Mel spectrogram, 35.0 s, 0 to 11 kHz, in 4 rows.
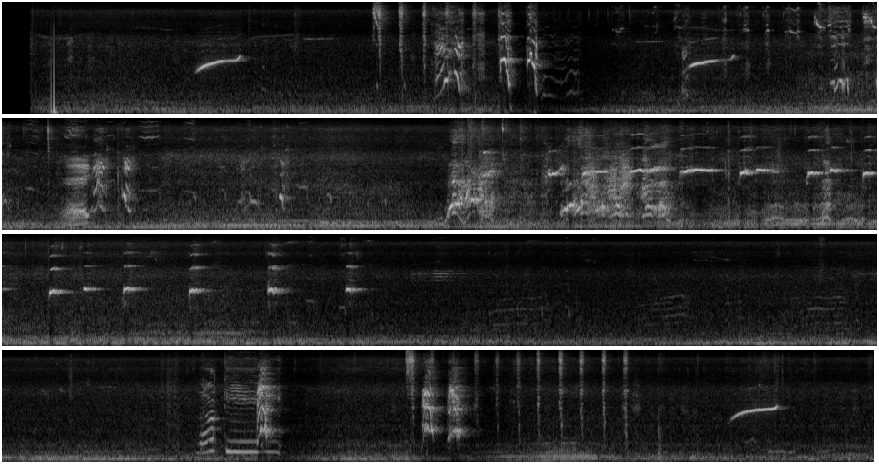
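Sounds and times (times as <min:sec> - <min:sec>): puppy whining: 0:03.7 - 0:21.4, 0:22.8 - 0:23.5
puppy yelping: 0:03.7 - 0:21.5, 0:30.3 - 0:33.1.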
